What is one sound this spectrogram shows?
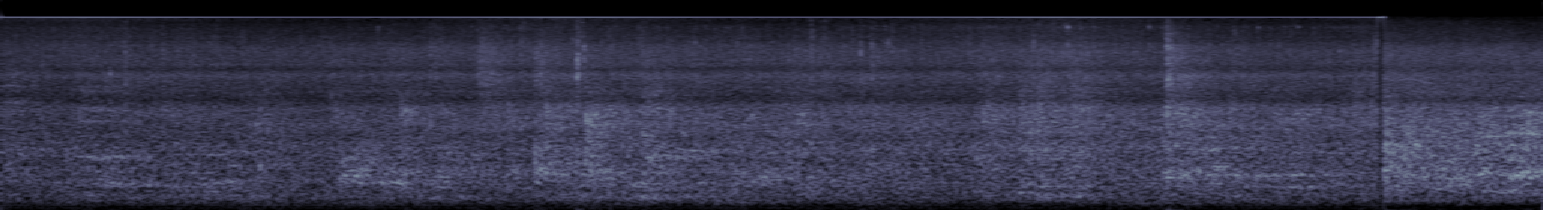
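A model train rumbles across a metal bridge.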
